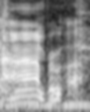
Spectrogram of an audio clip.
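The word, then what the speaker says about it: Brujah: It's pronounced clen bruha. What? Bruha.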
